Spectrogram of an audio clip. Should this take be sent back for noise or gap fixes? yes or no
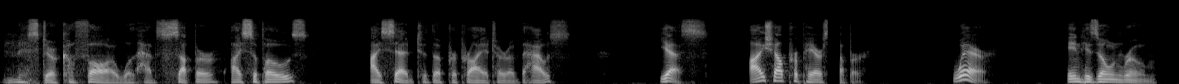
yes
